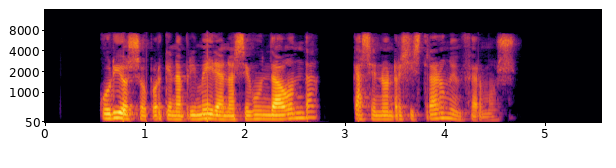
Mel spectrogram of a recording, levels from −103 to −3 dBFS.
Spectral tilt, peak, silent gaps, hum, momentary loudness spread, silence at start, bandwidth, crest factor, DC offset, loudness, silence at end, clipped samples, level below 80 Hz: -5 dB/octave; 0 dBFS; 2.82-3.08 s; none; 14 LU; 0.55 s; 7.6 kHz; 20 dB; under 0.1%; -20 LUFS; 0.9 s; under 0.1%; -56 dBFS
